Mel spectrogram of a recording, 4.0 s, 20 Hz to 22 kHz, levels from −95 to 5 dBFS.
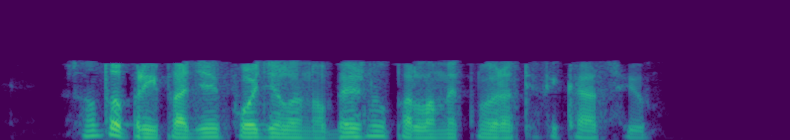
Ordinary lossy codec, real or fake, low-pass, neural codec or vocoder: MP3, 24 kbps; real; 3.6 kHz; none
